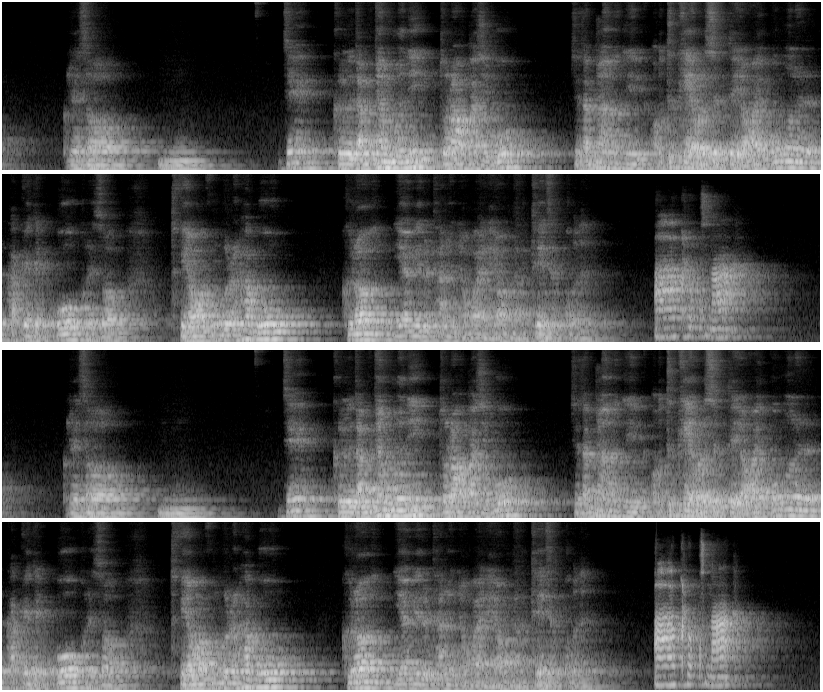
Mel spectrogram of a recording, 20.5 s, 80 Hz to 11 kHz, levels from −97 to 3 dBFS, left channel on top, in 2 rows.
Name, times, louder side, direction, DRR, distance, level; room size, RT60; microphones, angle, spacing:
voice 1, 0.8-1.4 1.9-2.4 3.5-3.8 4.2-6.5 7.2-11.7 12.5-13.8 14.5-17.6, left 1 dB, 50° right, -11 dB, 1.0 m, -22 dB
voice 2, 18.4-19.5, right 5 dB, 90° right, 5 dB, 0.4 m, -24 dB
4.7 x 2.4 x 2.6 m, 1.2 s
head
